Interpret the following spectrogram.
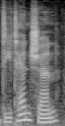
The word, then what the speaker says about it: detention: So if I look at detention, I put that stress on that middle syllable, that 10. It's detention. It's not detention or detention.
